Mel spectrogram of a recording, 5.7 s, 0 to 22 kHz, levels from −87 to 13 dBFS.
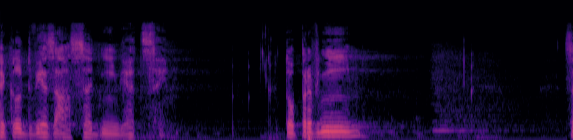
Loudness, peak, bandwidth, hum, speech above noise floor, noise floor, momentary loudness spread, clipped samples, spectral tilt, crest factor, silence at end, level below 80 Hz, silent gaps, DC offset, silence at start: -36 LUFS; -16 dBFS; 11.5 kHz; none; 35 dB; -72 dBFS; 25 LU; under 0.1%; -3.5 dB/octave; 24 dB; 0 s; -62 dBFS; none; under 0.1%; 0 s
